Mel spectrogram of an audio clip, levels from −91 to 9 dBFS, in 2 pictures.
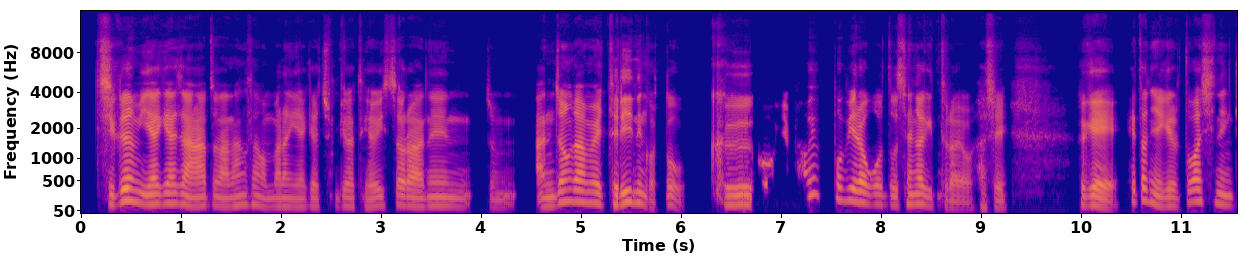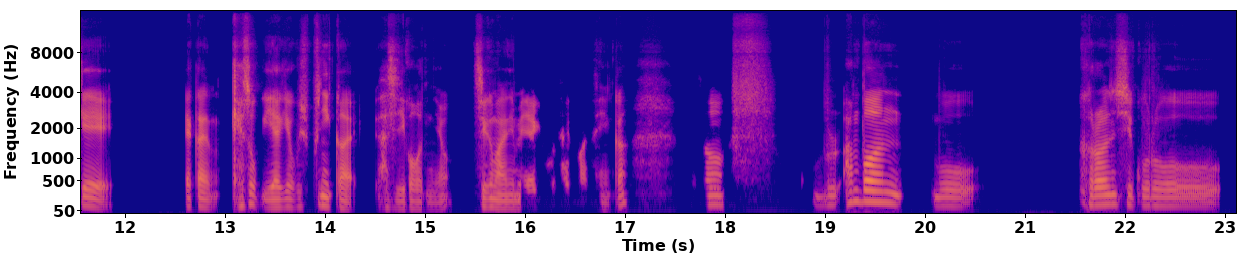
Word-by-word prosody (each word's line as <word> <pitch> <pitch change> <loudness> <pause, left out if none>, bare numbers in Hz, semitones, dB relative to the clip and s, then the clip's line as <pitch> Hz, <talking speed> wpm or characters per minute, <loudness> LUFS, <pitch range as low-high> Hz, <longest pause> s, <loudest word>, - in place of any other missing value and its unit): "지금 175 -2 +6
이야기하지 140 +1 +6
않아도 115 +1 +4
난 105 0 -1
항상 130 +2 -6
엄마랑 110 +1 -4
이야기할 105 +1 -4
준비가 110 +1 -3
되어있어."라는 110 0 -2
좀 95 0 -15 0.2
안정감을 160 +4 +4
드리는 150 +4 +4
것도 - - -7 0.2
그거의 125 +1 0 0.6
파훼법이라고도 165 - 0
생각이 135 -1 +1
들어요. 80 -5 -6
사실 - - -4 0.7
그게 - - +6
했던 185 -3 0
얘기를 115 -3 +3
또 160 +10 -2
하시는 145 -7 -1
게 115 -3 +1 0.8
약간 - - 0
계속 - - +3
이야기하고 95 +1 -1
싶으니까 120 -3 -1 0.3
사실 90 -1 -3
이거거든요. 85 -2 -9 0.2
지금 - - -1
아니면 90 0 -3
얘기 85 0 -2
못 - - -29
할 - - -13
거 - - -10
같으니까. - - -9 0.8
그래서 125 0 -5 0.9
물 125 - -13
한번 160 -4 +2 0.3
뭐 115 -1 -10 1.1
그런 125 +1 -1
식으로 115 -3 -5
120 Hz, 300 characters per minute, -28 LUFS, 110-140 Hz, 1.1 s, 지금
